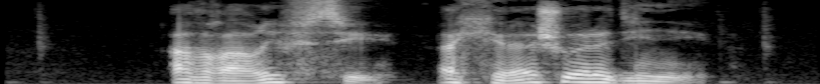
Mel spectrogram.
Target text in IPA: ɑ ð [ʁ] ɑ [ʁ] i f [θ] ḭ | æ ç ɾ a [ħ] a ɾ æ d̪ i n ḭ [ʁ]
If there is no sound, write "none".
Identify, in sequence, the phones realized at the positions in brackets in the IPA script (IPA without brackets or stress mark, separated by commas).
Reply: ʁ, ʁ, s, ʃ, none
